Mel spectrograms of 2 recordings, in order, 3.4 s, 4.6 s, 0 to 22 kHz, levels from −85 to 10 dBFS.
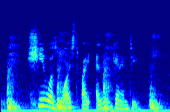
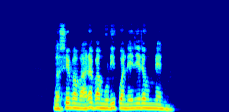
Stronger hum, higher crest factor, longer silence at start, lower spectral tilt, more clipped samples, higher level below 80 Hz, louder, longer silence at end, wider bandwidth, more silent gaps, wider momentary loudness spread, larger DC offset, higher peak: neither; about the same, 18 dB vs 16 dB; second, 0.05 s vs 1.05 s; about the same, -7 dB/octave vs -7 dB/octave; neither; first, -44 dBFS vs -62 dBFS; second, -33 LUFS vs -21 LUFS; second, 0 s vs 1.15 s; about the same, 9.8 kHz vs 9 kHz; neither; first, 10 LU vs 7 LU; neither; second, -14 dBFS vs -6 dBFS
